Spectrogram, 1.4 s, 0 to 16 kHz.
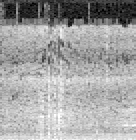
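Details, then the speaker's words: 2004 GMC Envoy XUV convertible power roof after replacement power roof module and relearn: quiet, steady low motor drone with light clatter as the roof travels, one more chime at fully open; roof drive working normally. "once it reaches that fully open position you'll hear one more chime"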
